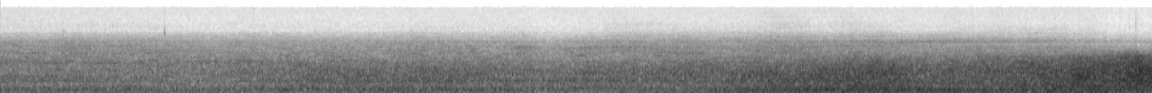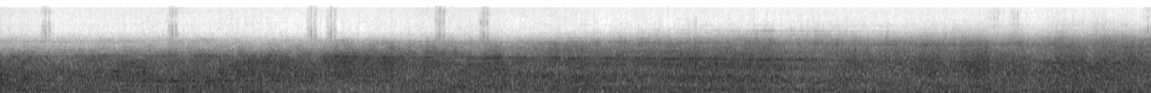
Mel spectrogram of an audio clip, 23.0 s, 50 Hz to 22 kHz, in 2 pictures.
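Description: Jet roar of a Boeing 747-400's four turbofan engines on landing approach, with a faint high whine. It grows louder about eight seconds in as the airliner comes closer, then holds steady.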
